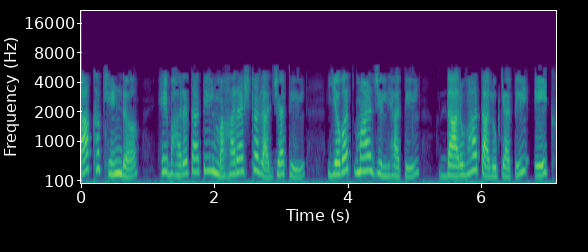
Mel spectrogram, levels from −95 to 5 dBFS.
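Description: From start to finish the speech carries plainly audible codec damage, most likely from MP3 compression. Nothing comes through above about 5.8 kHz, so the top end sounds cut off. The texture is watery or swirly: when bits run short, the encoder drops the weaker frequency lines, and they flicker in and out from frame to frame. The metallic chirps land on the s sounds, and attacks come out smeared. All of that fits a low bitrate, something like 24 kbps.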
